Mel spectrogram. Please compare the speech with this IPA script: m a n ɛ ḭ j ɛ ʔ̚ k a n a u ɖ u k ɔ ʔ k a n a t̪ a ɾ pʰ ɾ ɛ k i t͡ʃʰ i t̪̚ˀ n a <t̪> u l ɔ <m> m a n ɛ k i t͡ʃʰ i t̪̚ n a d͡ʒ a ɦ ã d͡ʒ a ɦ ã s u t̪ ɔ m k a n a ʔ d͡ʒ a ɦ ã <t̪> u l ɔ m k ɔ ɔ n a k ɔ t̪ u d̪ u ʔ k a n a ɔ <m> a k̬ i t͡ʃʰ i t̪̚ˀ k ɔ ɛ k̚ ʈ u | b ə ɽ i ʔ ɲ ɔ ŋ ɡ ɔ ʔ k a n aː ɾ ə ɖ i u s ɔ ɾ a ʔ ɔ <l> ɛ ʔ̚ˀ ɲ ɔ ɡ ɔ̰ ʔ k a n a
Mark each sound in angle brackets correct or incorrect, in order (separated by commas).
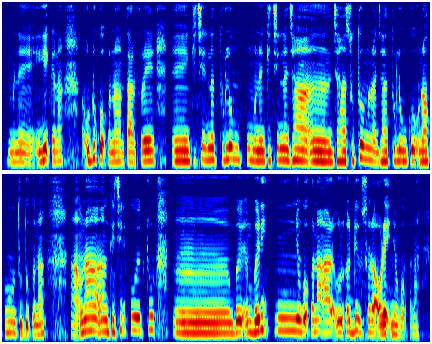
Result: correct, correct, correct, incorrect, incorrect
